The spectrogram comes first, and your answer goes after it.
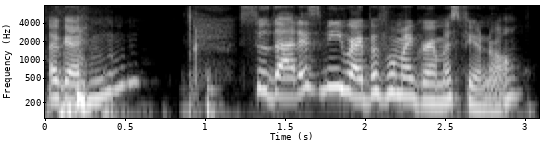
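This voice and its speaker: Young woman, casual podcast chat, rambling, deadpan humor, dry studio sound. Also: sits high, fast talker, no echo. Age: young adult. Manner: rambling, filler-heavy, deadpan jokes. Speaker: podcast guest.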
